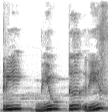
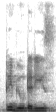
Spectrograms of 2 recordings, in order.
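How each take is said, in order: First: Slow, drawn out with a rising end; slow spelled-out build. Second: Said in the usual way. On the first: Shown as a demonstration. Teacher slowly sounding the word for the class. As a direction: stretch each syllable, lift at the end. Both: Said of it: "पूरी meaning क्या बनी?".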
